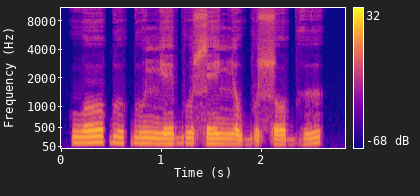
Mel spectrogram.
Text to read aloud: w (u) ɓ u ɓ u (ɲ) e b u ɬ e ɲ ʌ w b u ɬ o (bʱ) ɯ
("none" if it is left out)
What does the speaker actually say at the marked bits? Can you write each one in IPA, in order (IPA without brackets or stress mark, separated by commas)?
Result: o, ɲ, bʱ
